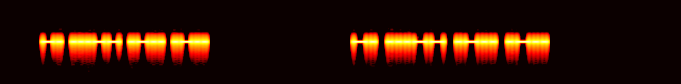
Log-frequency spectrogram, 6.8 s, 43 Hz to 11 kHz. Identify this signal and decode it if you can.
Morse code, heard as a keyed tone, about 35 wpm, 700 Hz. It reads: N3LL N3LL
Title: Speed Racing - USA 1x2 Call Signs 28wpm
